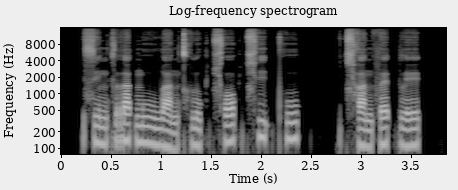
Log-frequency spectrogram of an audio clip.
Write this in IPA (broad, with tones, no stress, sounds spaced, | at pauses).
s i˧ n k r a˥˩ t̚ m uː˧ w a˩˦ n kʰ l u˨˩ k̚ t͡ɕʰ ɔː˦˥ k̚ t͡ɕʰ i˥˩ ʔ pʰ u˥˩ k̚ | t͡ɕʰ a˧ n f ɛː˥˩ t̚ p l e˦˥ k̚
